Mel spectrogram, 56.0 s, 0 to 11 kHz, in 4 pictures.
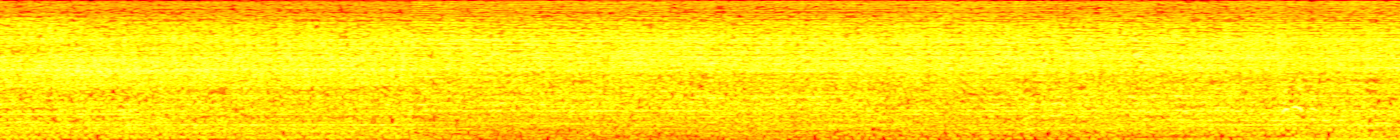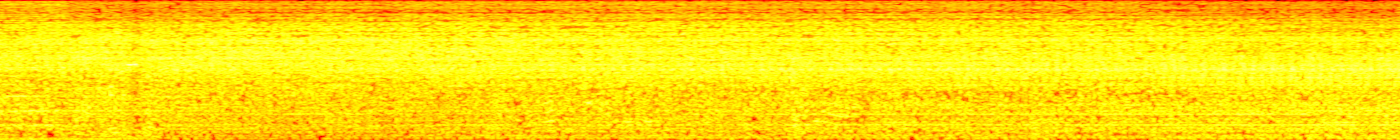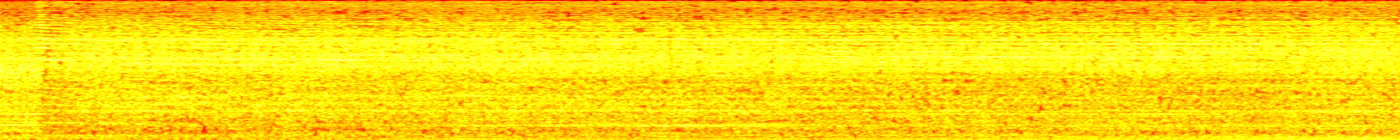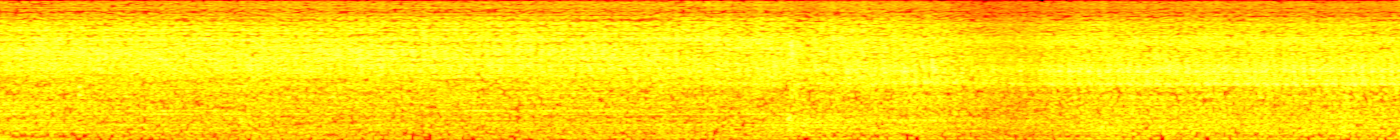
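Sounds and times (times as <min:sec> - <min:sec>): sawmill cutting log: 0:00.0 - 0:56.0.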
